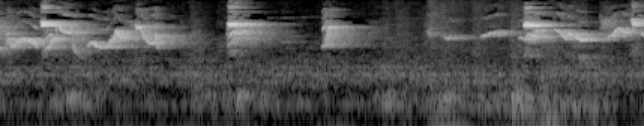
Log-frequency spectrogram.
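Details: Ultramarine grosbeak from a breeding aviary sings short bursts of warbled, sliding notes separated by brief pauses, ending in a higher twittering run.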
